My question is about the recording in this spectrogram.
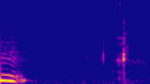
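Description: A woman's short hummed "hmm" falling in pitch at the start, then quiet with a few faint clicks.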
